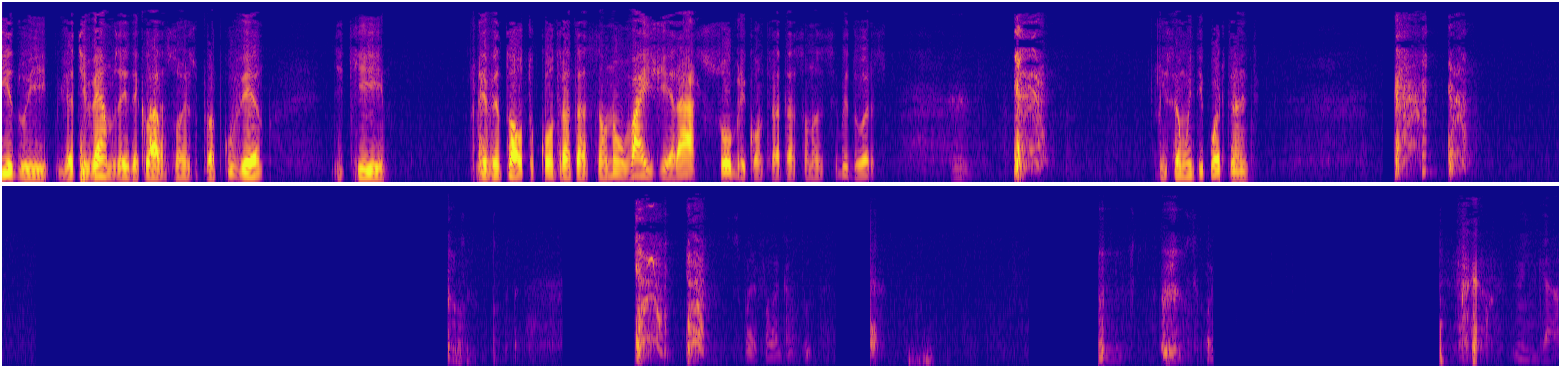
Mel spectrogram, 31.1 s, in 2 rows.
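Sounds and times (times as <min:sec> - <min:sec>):
speech: 0:00.0 - 0:02.7, 0:03.3 - 0:03.9, 0:04.7 - 0:08.9, 0:11.6 - 0:12.6, 0:13.9 - 0:14.6
man coughing and clearing his throat as if choking: 0:09.6 - 0:10.6, 0:13.9 - 0:14.8, 0:20.0 - 0:20.4, 0:21.9 - 0:22.7, 0:26.6 - 0:27.7, 0:30.0 - 0:30.6.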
